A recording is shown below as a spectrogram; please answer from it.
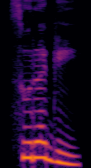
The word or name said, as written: ಸುರಕಿ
